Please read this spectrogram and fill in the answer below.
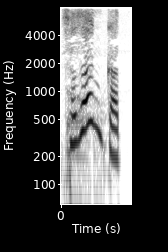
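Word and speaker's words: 山茶花: これはね、要するに椿っていうのはサザンカのことなんですね、はい、サザンカって山に茶に花と書いてサザンカと呼びます。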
